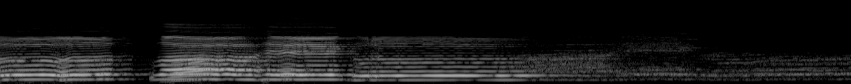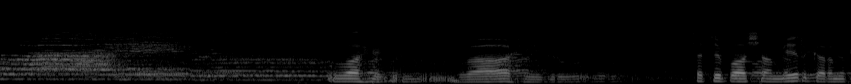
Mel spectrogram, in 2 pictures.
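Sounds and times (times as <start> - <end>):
man chanting: 0.0 - 5.5, 11.6 - 14.6, 15.4 - 17.0.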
